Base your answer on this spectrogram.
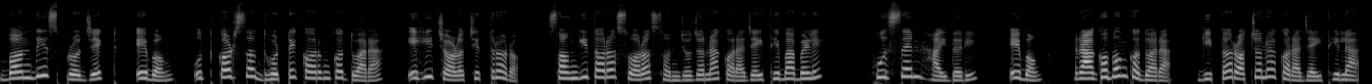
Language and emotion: Odia, neutral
